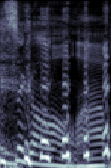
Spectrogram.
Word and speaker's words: Seagal: five that's the right way to say steven seagal playing austin travis adore here already made above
